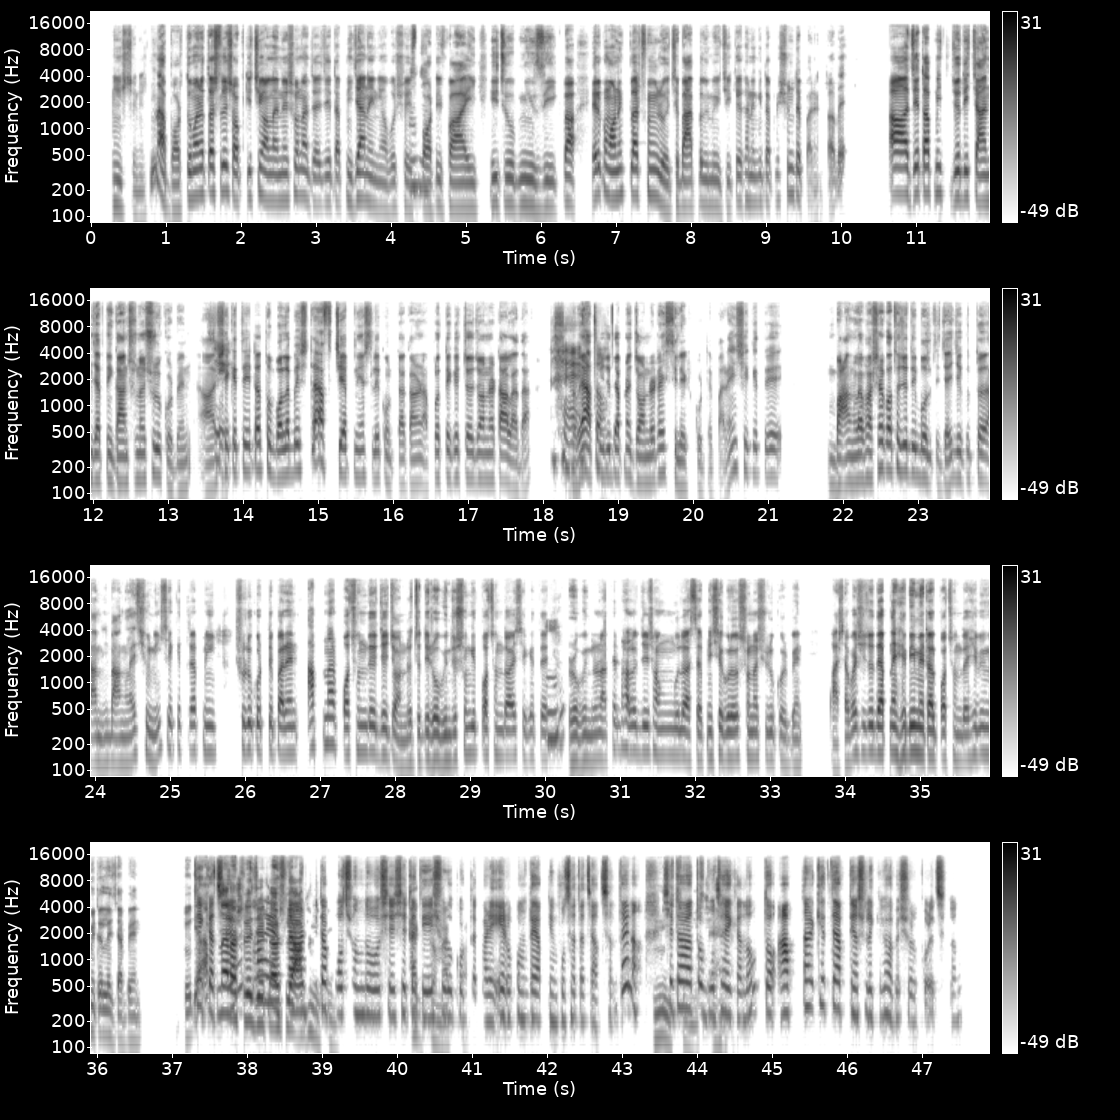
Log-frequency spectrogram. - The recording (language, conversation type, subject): Bengali, podcast, কোন ভাষার গান আপনাকে সবচেয়ে বেশি আকর্ষণ করে?
- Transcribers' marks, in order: horn; laughing while speaking: "হ্যাঁ, একদম"; tapping; other background noise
